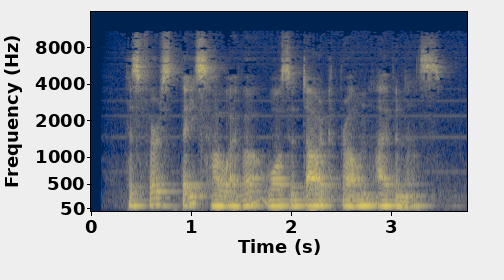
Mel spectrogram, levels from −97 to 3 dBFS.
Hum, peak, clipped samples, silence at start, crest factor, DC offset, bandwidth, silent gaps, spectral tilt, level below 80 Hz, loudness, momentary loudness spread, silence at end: none; -6 dBFS; under 0.1%; 0.35 s; 14 dB; under 0.1%; 11 kHz; none; -5 dB/octave; -40 dBFS; -20 LUFS; 6 LU; 0.25 s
